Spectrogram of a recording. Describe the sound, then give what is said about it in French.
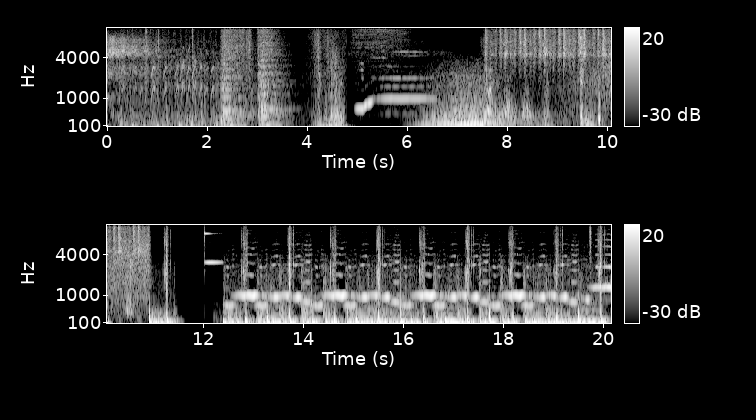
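A flexible saw blade being shaken to make air gives wobbling, warbling metallic tones that bend up and down in pitch, alongside other clattering, rhythmic sounds. The sounds are loud, and no one talks. “Que ce soit une sonnette de vélo ou une lame de scie agitée pour faire de l'air, ils sont jamais à court d'idées.”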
